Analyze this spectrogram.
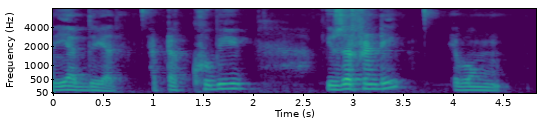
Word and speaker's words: Jakdojade: ইংরেজিতে আমরা উচ্চারণ করলে বলবো হচ্ছে জাগদো যাতে যে দিয়ে, কিন্তু ওরা এটাকে উচ্চারণ করে ইয়াগদো ইয়াদ।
